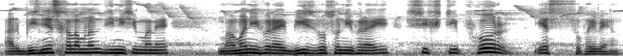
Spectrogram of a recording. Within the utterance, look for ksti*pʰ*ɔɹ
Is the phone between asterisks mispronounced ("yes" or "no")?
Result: no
